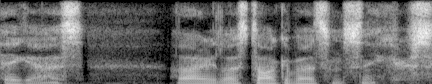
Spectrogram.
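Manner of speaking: hushed whisper under the breath. Imitating a guest whispering a greeting with his wife nearby: imitating Daniel whispering. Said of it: "whispering in his".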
